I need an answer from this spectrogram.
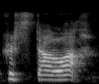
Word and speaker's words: Kristalle: do you pronounce crystal we pronounce it cristala and what's what's the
